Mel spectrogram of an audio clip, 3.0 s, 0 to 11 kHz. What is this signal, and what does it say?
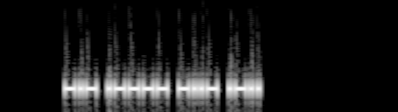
Morse code, heard as a keyed tone, about 44 wpm, 700 Hz. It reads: K1XL
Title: USA Call Signs - 4 Characters - 2x Character Spacing - 45wpm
